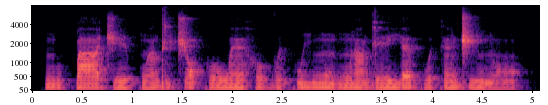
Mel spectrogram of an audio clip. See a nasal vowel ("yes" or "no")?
yes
